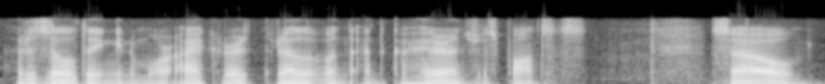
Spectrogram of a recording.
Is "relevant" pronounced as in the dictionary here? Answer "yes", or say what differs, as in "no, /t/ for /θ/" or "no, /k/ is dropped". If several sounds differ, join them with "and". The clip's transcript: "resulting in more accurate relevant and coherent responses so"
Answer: yes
